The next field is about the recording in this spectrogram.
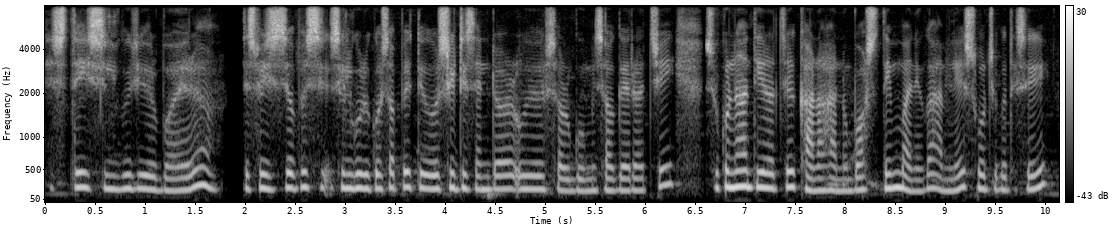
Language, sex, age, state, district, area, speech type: Nepali, female, 30-45, West Bengal, Darjeeling, rural, spontaneous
